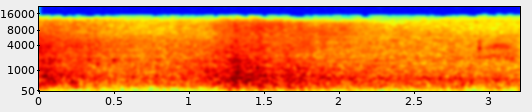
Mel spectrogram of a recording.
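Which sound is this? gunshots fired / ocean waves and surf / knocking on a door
ocean waves and surf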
